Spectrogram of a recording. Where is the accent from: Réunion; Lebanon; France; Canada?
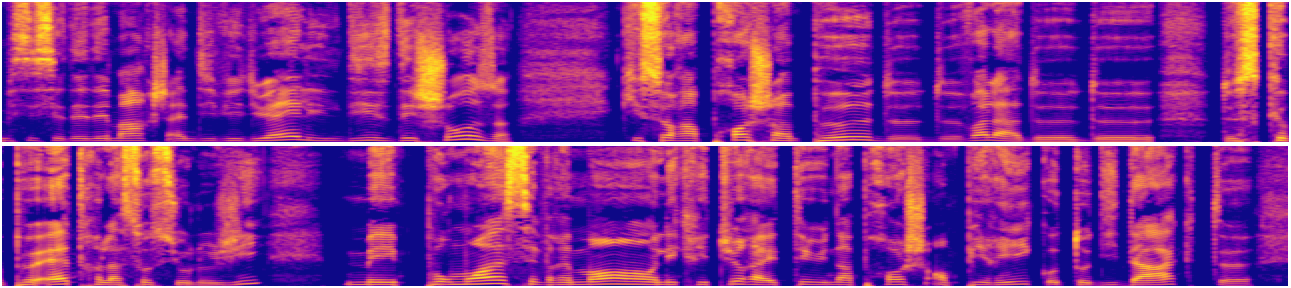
Lebanon; Moi je suis libanaise.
